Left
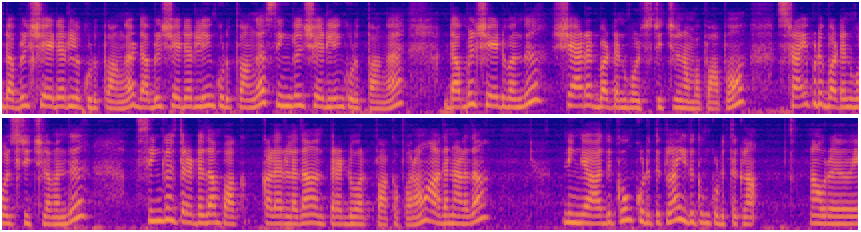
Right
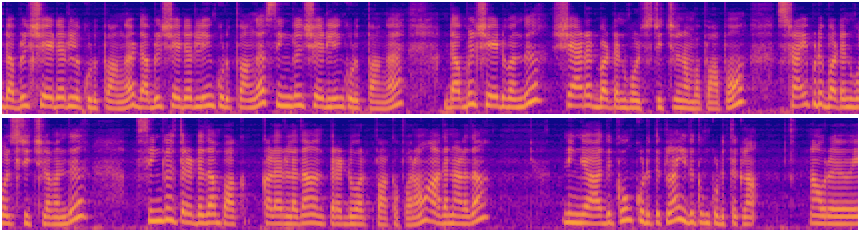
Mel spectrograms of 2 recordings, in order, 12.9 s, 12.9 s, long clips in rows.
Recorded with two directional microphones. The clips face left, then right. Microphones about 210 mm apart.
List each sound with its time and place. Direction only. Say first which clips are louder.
0.0 s speech: right 5 dB; 45° right (ahead or behind)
